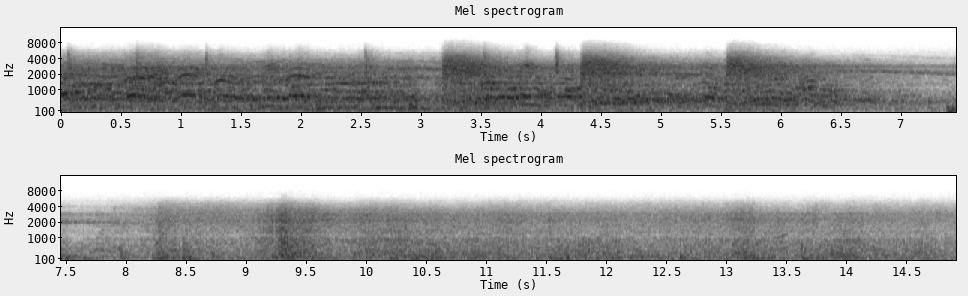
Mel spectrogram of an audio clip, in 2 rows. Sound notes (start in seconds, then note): 4.1 cymbal clanging; 7.1 shouting dies down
